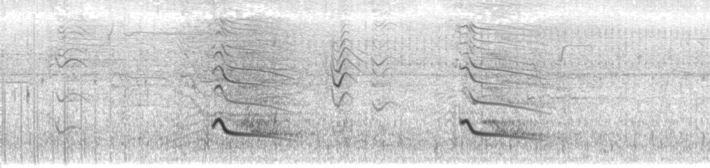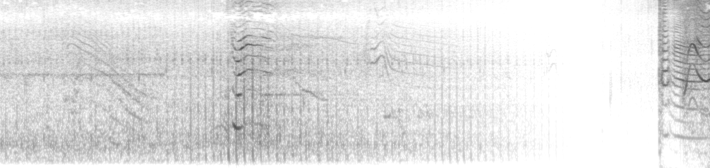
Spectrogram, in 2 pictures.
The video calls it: Discover the Mesmerizing Sounds of Orcas The Killer Whales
